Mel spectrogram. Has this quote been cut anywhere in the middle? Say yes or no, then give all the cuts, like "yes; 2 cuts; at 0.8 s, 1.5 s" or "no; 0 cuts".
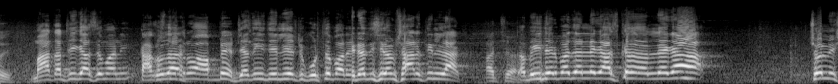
yes; 1 cut; at 3.5 s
